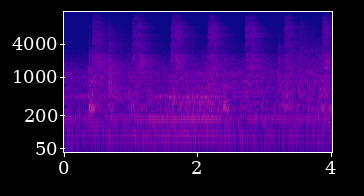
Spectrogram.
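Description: An open-end wrench loosening a roof-support bolt on a Club Car Precedent golf cart: a run of short metallic scraping strokes, about two a second, over a steady low hum.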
